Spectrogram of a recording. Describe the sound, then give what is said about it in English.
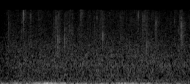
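Steady rain falling in the northern half of Alabama, a dense continuous patter of drops with soft sharper taps scattered through, moderate in volume, with no voices. “The sound of rain is a luxury for many residents across the top half of Alabama.”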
